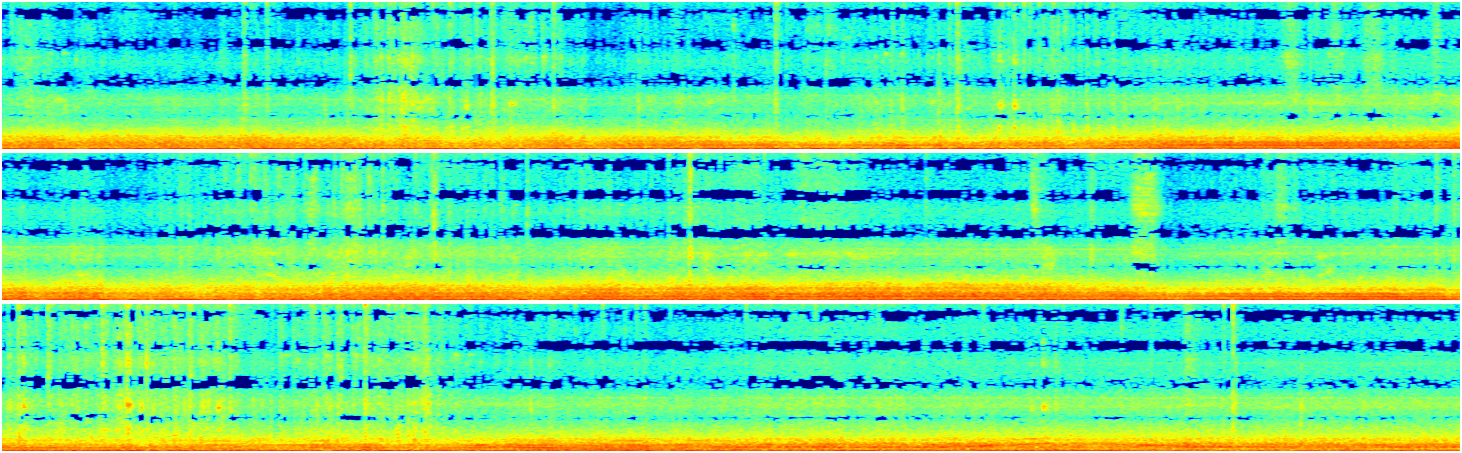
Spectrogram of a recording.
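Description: Cabin sound of a Prevost commuter coach under way: steady diesel engine and road rumble. The engine note rises and falls through much of the ride as the bus speeds up and slows.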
